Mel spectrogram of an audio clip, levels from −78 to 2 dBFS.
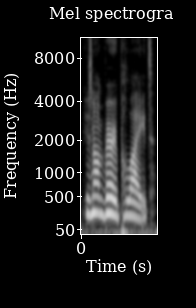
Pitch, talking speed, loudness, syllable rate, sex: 220 Hz, 260 wpm, -15 LUFS, 7.8 syllables/s, female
